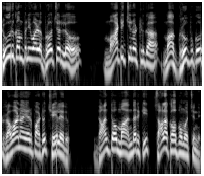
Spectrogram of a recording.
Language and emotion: Telugu, angry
